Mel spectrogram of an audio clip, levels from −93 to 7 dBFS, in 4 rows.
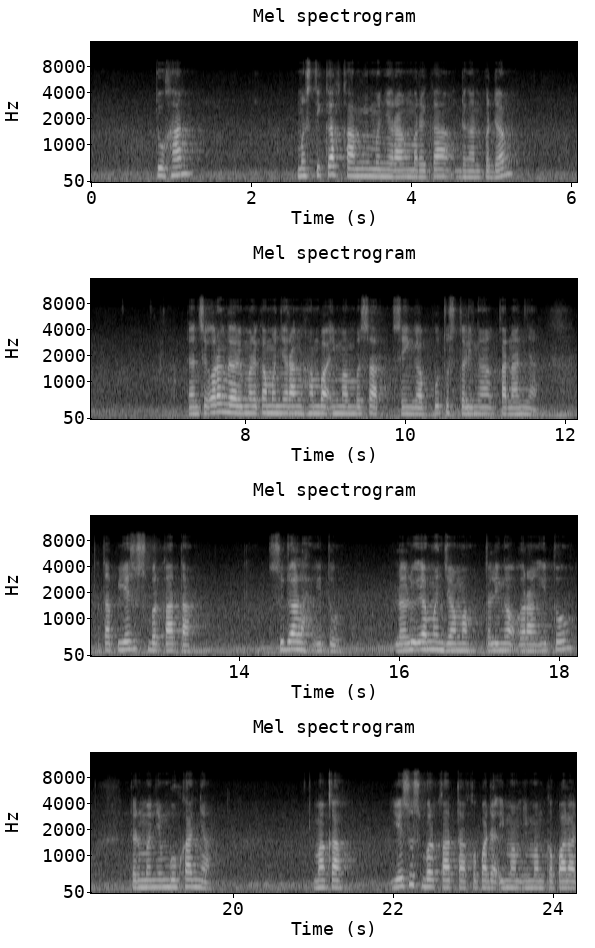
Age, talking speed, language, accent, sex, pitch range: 20-39, 95 wpm, Indonesian, native, female, 160-180 Hz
